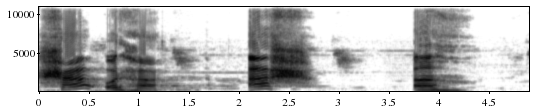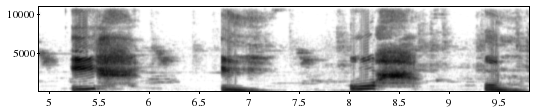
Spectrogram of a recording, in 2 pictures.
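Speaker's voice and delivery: ह and ह drilled in pairs, breathy then throaty; letter sounds demo. Shown as a demonstration. Quran teacher drilling the letters for students. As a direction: sound out each letter pair slowly. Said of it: "ये हा और हा को पढ़ते वक्त".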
